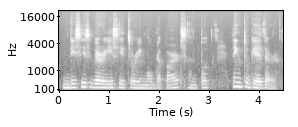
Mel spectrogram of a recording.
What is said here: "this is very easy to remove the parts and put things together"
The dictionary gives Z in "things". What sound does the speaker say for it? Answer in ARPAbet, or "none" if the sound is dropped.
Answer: none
